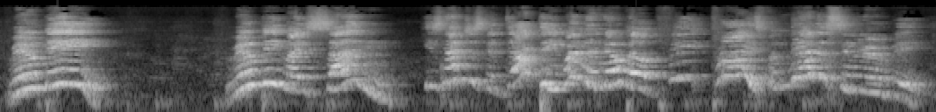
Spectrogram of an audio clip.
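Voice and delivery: hammed-up Long Island mom bragging; shrieking about her son's Nobel Prize; gossiping Long Island mother. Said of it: "This is how they really talk".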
